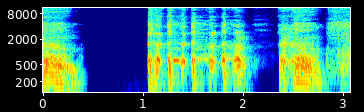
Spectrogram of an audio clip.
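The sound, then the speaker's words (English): A man imitates a sniffling plane passenger in a loose bandana mask coughing and clearing his throat. A short rasp is followed by a pause, then a run of quick rough coughs, and a last throaty burst. “sniffling, sneezing, coughing, clearing his throat”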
